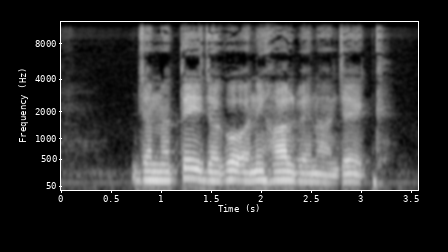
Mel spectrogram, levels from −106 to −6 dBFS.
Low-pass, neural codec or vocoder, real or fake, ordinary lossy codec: 10.8 kHz; none; real; Opus, 64 kbps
